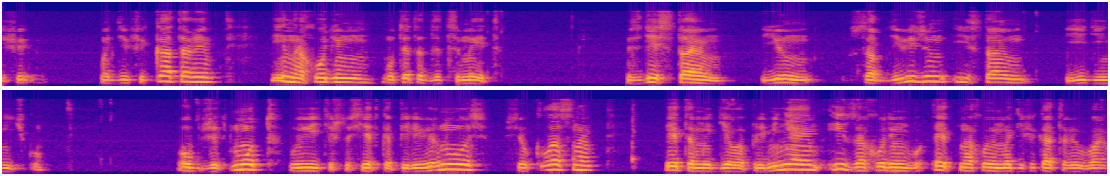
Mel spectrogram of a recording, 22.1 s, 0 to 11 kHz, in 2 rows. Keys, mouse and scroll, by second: 1.7 click, 8.6 click, 10.2 click, 12.0 click, 14.2-15.2 scroll up 4, 18.2 click, 19.5 click.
